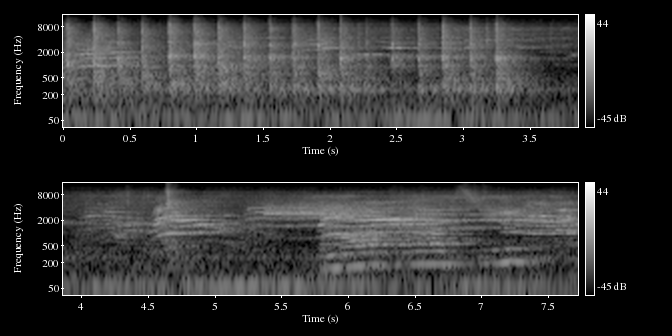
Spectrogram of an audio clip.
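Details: Street cat in a rescue setting, with a vet visit coming and food promised: after a run of rapid taps and a person talking, several clear rising-then-falling meows follow in close succession near the end.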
